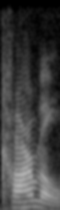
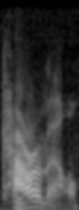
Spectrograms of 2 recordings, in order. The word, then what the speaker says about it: caramel: it in Carmel actually you said Carmel when it's pronounced caramel can't we just call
